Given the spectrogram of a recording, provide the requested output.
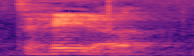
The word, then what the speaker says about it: Tejada: It's not Tejada. It's Tejada. Like the J is not pronounced at all.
